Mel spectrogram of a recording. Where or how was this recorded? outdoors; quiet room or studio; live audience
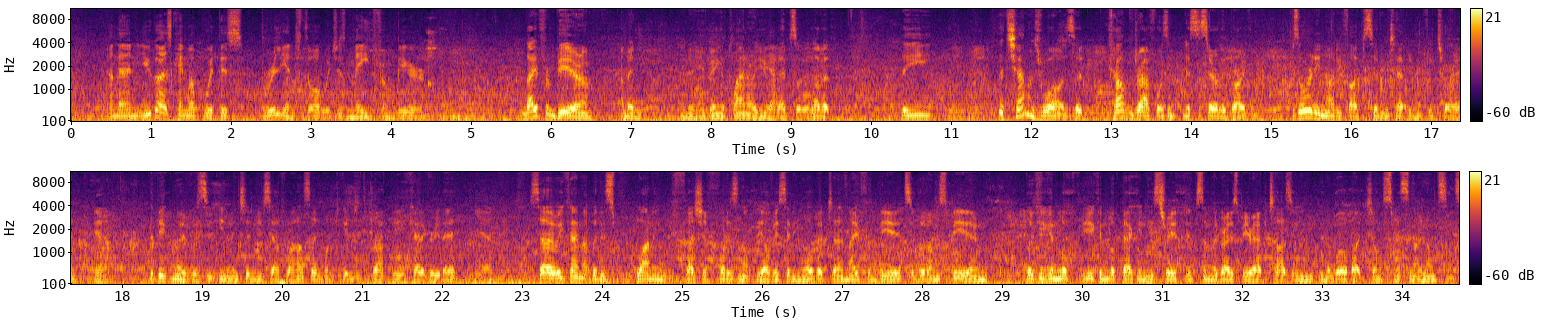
outdoors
